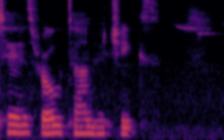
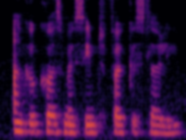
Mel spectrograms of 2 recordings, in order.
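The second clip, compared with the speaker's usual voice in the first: ordinary delivery, nothing marked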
